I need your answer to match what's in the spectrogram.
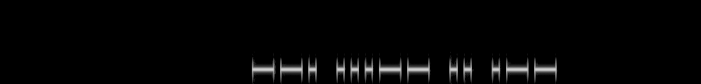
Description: Morse code, heard as a keyed tone, about 17 wpm, 700 Hz. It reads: G3IW
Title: DXCC-100 Call Signs - 4 Characters - Repeated 3x - 17wpm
